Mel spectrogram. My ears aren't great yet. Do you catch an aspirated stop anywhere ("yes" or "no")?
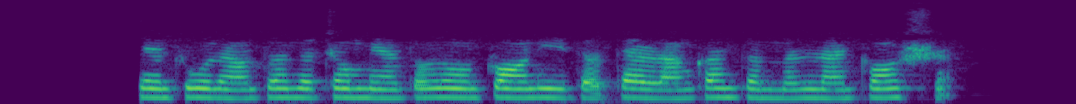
no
